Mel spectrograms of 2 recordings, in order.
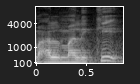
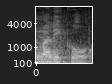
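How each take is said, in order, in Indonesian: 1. Kata ini berakhir dengan vokal 'i' pendek. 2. Kata ini berakhir dengan vokal 'u' pendek. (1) "seharusnya kasroh" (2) "dhammah kan"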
